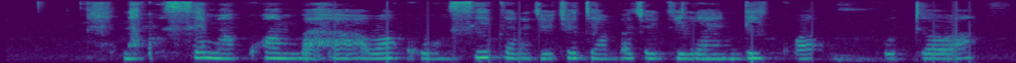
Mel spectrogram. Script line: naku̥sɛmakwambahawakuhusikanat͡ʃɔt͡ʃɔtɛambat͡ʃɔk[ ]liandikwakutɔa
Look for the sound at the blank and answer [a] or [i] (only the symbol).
i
